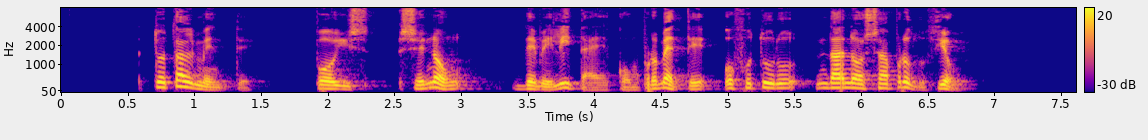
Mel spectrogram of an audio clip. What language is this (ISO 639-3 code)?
glg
